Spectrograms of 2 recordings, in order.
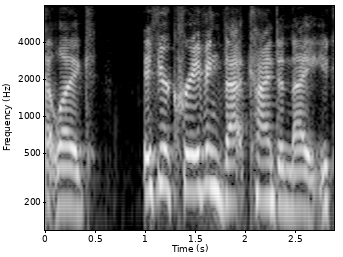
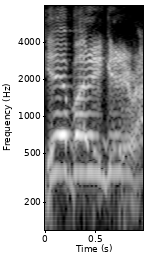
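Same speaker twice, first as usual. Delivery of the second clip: very high-pitched, rowdy cheering yell; 11 semitones higher than usual. Retelling what the crowd at a fiddle bar yells: imitating people yelling. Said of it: "everyone's yelling".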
